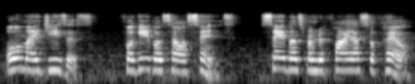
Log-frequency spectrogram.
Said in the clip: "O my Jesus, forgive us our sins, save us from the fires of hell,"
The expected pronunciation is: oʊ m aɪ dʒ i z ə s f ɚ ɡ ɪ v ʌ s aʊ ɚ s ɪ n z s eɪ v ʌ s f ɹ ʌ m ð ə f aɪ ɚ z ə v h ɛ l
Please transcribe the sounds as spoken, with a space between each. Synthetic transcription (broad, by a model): oʊ m aɪ dʒ i z ə s f ɚ ɡ ɪ v ʌ s aʊ ɚ s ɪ n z s eɪ v ʌ s f ɹ ʌ m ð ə f aɪ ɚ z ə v h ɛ l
